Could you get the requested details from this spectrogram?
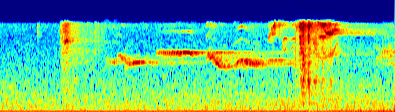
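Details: Blackbird singing from an antenna, part of a near three-hour song session; one brief fluted phrase rising and falling, closing in a burst of high twitter.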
